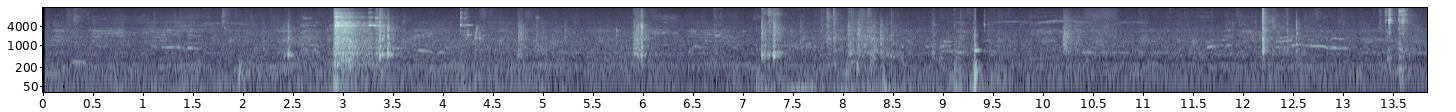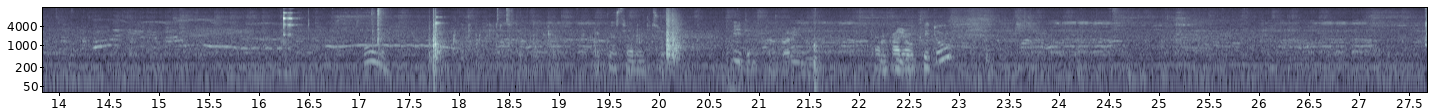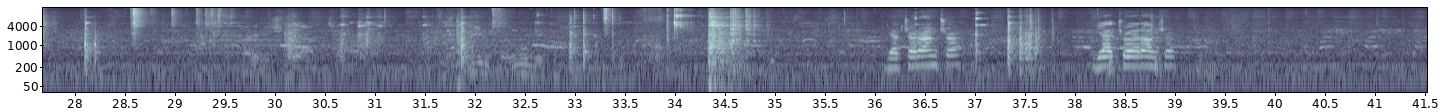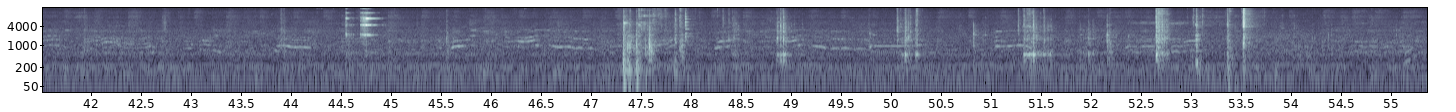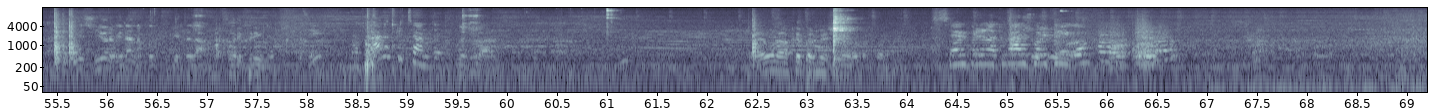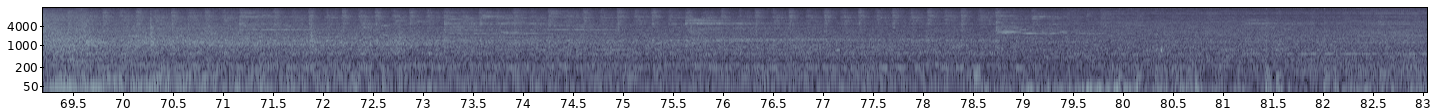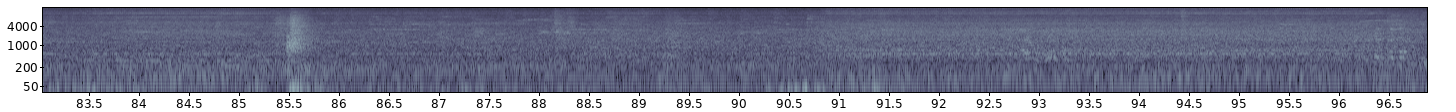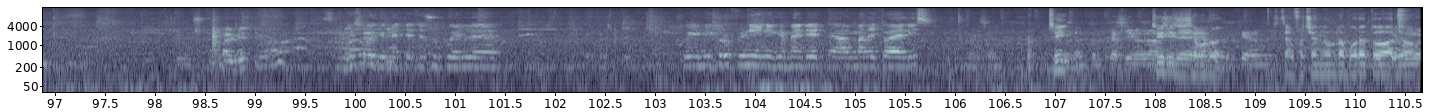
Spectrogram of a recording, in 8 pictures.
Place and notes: Corso Roma, Serra De Conti AN, Italia - campari at caffé italia
ambience of the wooden walls small bar, people ordering some campari drinks, radio and refrigeration fans on the background.
(xy: Sony PCM-D100)
Serra De Conti AN, Italy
